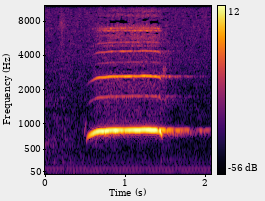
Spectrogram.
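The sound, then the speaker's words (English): A small bird-shaped toy whistle is blown once, giving a steady, clear, fairly high tone for about a second that then drops to a softer, lingering note. No one speaks. “It is a whistle.”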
